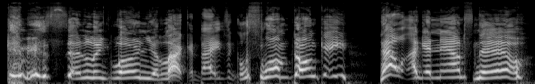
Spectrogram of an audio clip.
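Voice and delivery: high, worked-up shouting; tearful angry demand. Acted. Applicant demanding a loan from interviewer, tearful and angry. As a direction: demand it through tears, building to a yell.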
